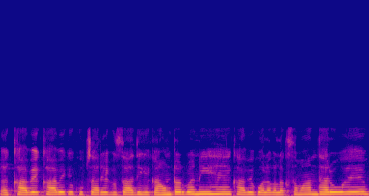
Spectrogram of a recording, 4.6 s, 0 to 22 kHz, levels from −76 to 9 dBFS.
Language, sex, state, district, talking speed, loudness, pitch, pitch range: Bundeli, female, Uttar Pradesh, Hamirpur, 235 wpm, -13 LUFS, 245 Hz, 240-255 Hz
